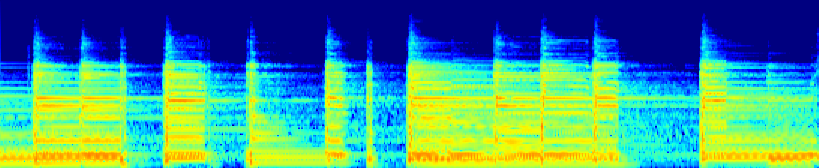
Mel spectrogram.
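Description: A Fender Vintera Telecaster electric guitar is played through distortion and effects, with loud, sharp chord stabs and short riffs that ring and cut off in a choppy rhythm, with no voices.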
